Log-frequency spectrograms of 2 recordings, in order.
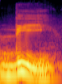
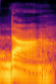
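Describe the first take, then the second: First: The word ends in an 'ee' vowel. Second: The word ends in a short 'uh' vowel. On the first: The next word begins with a vowel. "ভয়েল দিয়ে শুরু হয় তাহলে দি এর উচ্চারণ হবে দি" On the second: The next word begins with a consonant. "Consonant দিয়ে শুরু হয় তাহলে দি এর উচ্চারণ হবে দা"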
